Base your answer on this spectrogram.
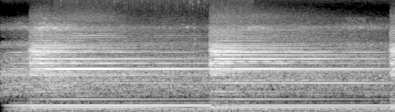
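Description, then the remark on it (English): Church bells ring out loudly, two heavy strikes about two seconds apart, each leaving a rich, sustained metallic hum that fills the space between them. No one speaks. “There ought to be a law against those bells.”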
